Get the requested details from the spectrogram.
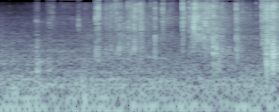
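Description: A foil card pack crinkles in someone's hands.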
